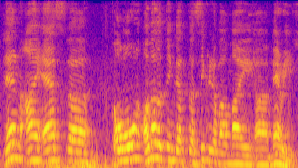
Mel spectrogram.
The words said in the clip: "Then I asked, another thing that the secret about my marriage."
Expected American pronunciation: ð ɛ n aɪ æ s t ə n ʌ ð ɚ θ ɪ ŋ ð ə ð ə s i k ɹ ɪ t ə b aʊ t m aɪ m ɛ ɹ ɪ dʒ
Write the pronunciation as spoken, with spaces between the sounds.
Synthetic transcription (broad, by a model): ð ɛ n aɪ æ s ə n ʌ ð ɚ t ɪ ŋ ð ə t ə s i k ɹ ɪ t ə b aʊ t m aɪ m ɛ ɹ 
